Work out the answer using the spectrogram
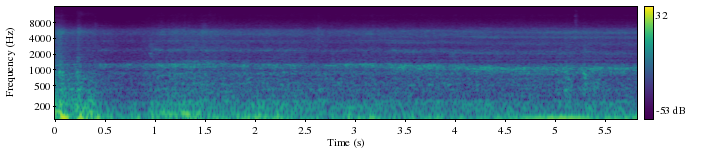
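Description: Intercity passenger train running through a tunnel, heard from inside the coach by the door: a steady low rumble of wheels on rail with a steady high whine over it. There is one heavy thump about a quarter second in.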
